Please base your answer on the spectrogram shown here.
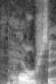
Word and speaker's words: Parsons: Even so, got the S. Parsons. I'm plural, not singular.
